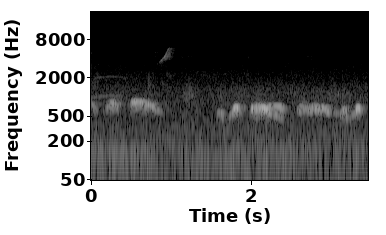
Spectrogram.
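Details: Decoy spotted dove, 'giọng thổ' voice style: faint, low, warbling coos in a short run of notes against a steady background hiss, with one brief rising whistle early on.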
